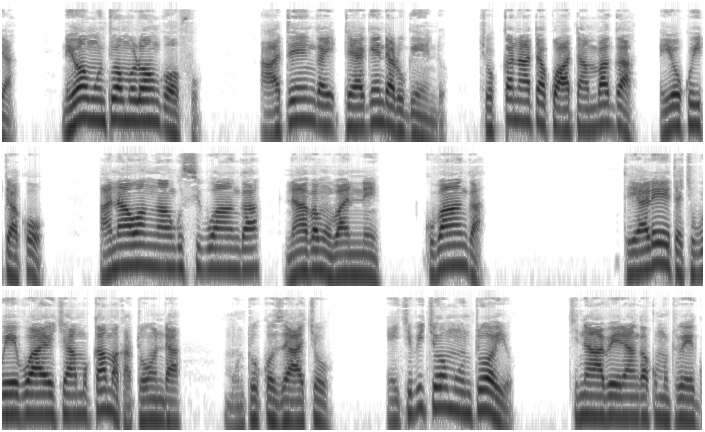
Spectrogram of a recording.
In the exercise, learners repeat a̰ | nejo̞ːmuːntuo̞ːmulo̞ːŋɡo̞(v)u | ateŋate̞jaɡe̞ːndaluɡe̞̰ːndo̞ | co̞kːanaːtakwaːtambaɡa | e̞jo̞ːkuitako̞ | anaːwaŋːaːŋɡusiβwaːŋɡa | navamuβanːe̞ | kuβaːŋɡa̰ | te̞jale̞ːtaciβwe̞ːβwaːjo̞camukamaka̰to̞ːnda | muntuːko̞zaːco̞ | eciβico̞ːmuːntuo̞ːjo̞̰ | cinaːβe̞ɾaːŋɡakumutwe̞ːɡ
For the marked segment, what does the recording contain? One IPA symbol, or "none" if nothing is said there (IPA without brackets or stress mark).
f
